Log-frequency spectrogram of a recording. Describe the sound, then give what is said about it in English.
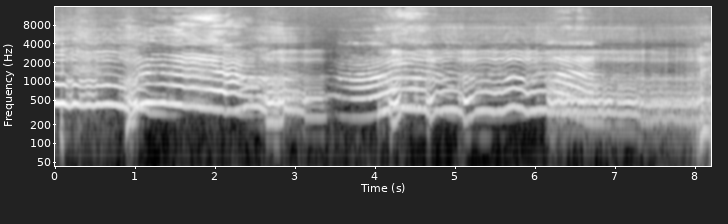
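A dog howls and whimpers, its loud, wavering cries rising and falling in pitch almost without a break, pausing only briefly midway through. “The dog needs an emotional support animal.”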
